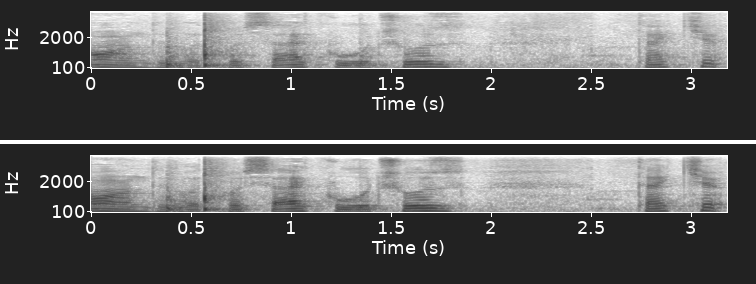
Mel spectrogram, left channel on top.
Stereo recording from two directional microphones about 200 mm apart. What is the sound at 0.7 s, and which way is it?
Speech, 45° right (ahead or behind).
